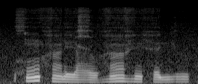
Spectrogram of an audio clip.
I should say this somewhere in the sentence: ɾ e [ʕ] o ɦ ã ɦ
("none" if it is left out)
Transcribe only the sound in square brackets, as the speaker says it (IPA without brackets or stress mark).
ʕ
